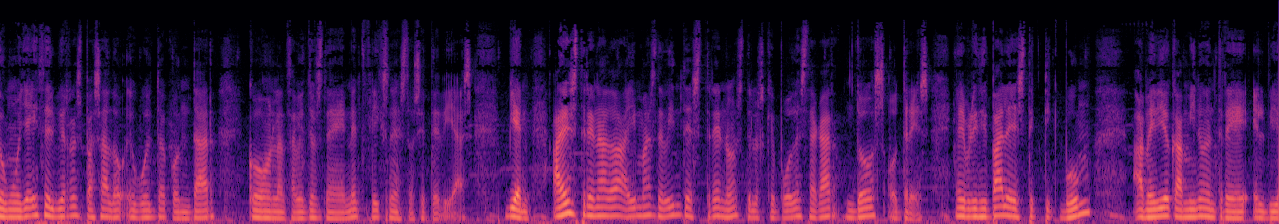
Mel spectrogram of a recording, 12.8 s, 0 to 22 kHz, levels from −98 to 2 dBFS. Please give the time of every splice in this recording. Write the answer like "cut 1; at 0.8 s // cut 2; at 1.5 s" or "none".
none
